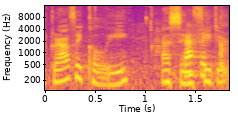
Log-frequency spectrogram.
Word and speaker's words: graphically: can then represent them graphically don't pronounce the last a graphically and that's true for almost all a-l-l-y adverbs a-l-l-yd H verifying graphically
